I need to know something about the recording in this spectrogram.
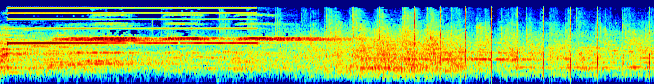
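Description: A single long, steady, high-pitched blast lasting about two and a half seconds, over chatter in an echoing gym. Basketballs bouncing on the hardwood court from about four and a half seconds on.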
